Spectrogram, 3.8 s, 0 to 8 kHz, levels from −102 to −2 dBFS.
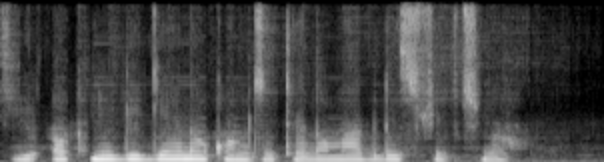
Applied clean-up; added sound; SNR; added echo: neural separator model SepFormer DNS4.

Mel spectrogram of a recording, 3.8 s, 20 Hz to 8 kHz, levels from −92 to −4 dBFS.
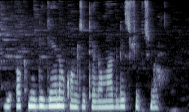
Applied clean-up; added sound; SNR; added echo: classical method log-MMSE.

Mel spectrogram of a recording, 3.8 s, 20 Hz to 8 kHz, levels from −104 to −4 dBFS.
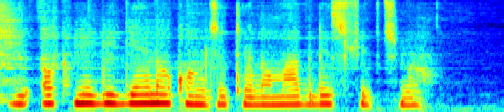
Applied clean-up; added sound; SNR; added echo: neural mask model RNNoise.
